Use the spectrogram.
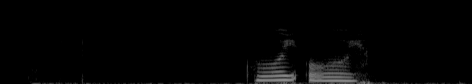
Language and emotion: Russian, sad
